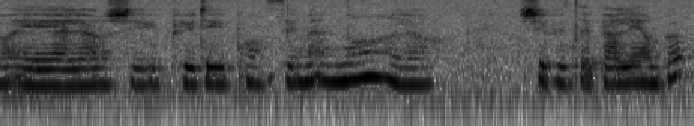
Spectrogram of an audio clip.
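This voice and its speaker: A woman's voice amid noticeable background noise. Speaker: ASMR video creator. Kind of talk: casual ramble to camera.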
